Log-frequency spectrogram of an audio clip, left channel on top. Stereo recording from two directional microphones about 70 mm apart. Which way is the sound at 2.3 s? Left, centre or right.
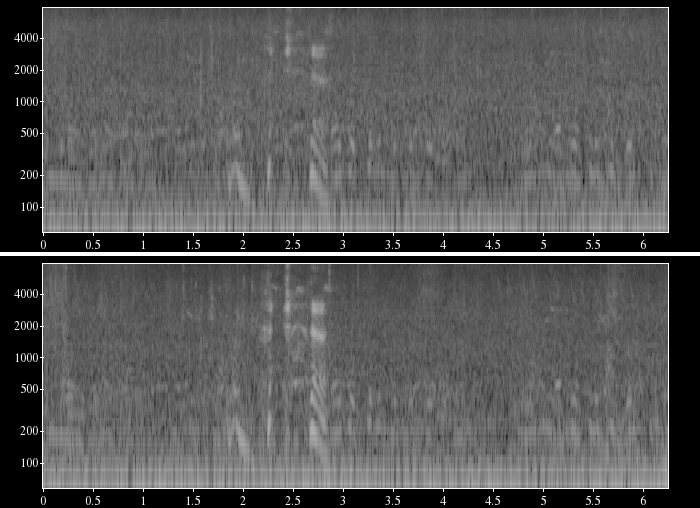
Right.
